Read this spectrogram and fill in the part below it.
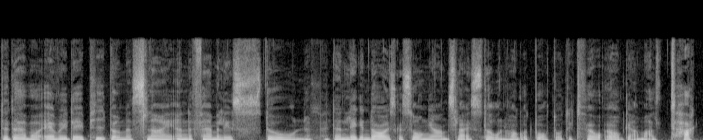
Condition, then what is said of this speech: None; typical speech.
